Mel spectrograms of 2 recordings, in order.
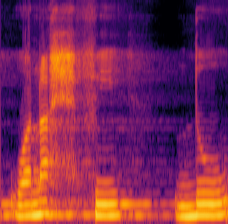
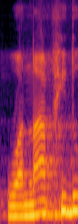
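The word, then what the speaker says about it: وَنَحْفِدُ: ওয়া নাফিদু পড়া যাবে না, যদি ওয়া নাফিদু পড়ি তাহলে হা অক্ষরটা উচ্চারণ হবে না, অক্ষর বাদ গেলে কিন্তু গুনাহ হয়ে যাবে।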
